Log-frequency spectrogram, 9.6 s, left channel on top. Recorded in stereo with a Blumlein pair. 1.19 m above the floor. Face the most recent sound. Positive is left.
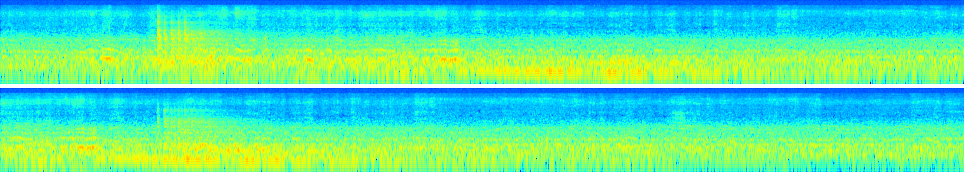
turn(degrees=60)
